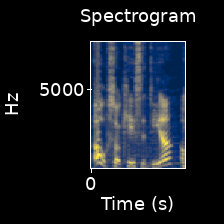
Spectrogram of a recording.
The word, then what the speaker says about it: quesadilla: And they're like, oh, so quesadilla? I'm like, okay, that's a bit better, but it's not the actual pronunciation.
